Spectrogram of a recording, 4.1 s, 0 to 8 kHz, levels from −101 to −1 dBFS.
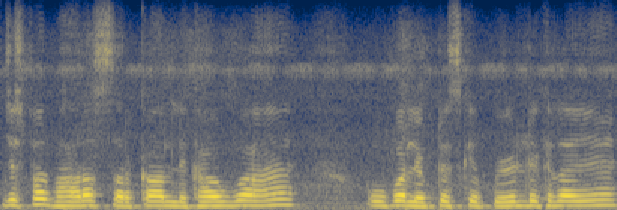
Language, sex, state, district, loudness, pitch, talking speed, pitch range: Hindi, male, Madhya Pradesh, Katni, -15 LUFS, 185 Hz, 205 wpm, 180-195 Hz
